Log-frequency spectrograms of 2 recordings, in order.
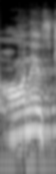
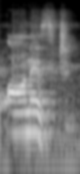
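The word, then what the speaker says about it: honest: हाँ, इसको अपने यहाँ जो प्रोनाउंसिएशन होता है वो हॉनेस्ट होता है, लेकिन होता क्या है? ऑनेस्ट।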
